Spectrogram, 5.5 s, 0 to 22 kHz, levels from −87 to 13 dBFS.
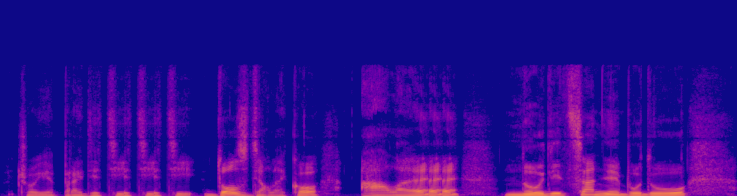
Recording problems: audio stuttering; at 0.5 s and at 3 s

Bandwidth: 14.5 kHz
